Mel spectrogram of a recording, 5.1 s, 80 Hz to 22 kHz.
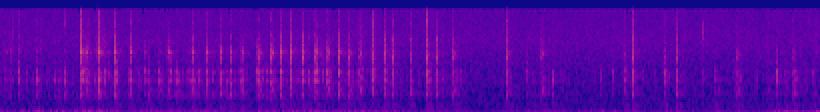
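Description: Long natural pink nails tap and scratch fast across a flat, dark embossed plastic sheet, making a dense run of crisp, bright clicks with a plasticky ring near 1.2 kHz. A steady low rumble sits beneath the rapid tapping, which rises and falls slightly in intensity throughout.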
